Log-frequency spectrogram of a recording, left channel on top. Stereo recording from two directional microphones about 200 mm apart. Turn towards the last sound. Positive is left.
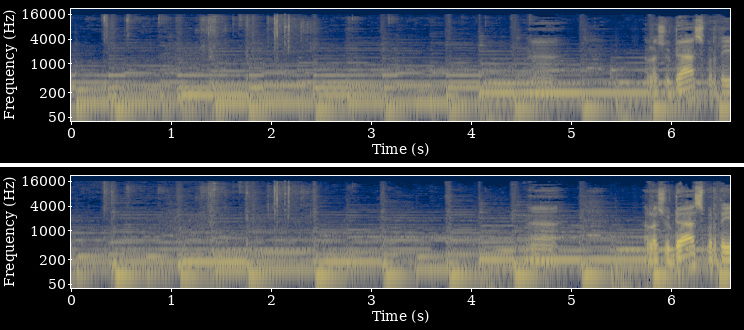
turn(degrees=-20)  # may be behind; listen again after turning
